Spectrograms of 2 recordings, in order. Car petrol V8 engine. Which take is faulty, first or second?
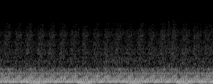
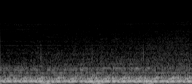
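first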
